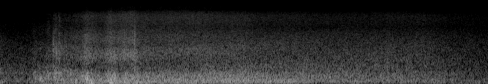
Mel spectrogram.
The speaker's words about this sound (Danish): Jeg sad og tænkte også på lyden af vand, men på bølger.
